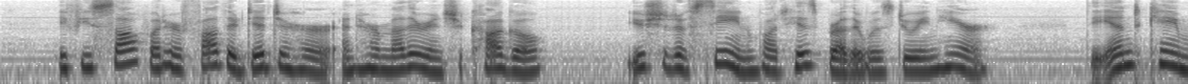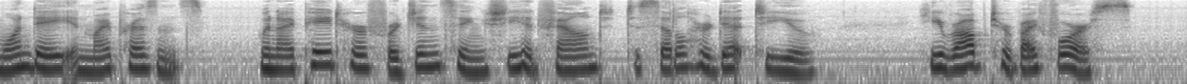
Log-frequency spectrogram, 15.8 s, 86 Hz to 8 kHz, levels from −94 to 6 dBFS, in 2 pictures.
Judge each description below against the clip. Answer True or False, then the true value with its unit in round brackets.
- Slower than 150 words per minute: False (195 wpm)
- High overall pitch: True (200 Hz)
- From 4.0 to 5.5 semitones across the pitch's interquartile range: False (3.0 semitones)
